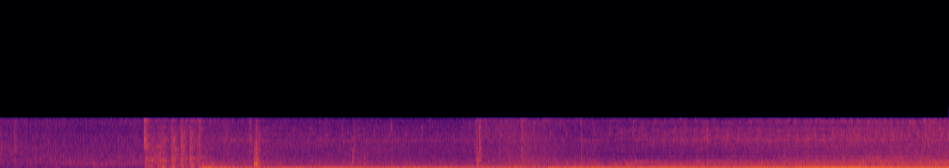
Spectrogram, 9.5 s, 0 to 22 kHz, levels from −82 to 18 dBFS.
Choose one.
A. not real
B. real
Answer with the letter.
B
